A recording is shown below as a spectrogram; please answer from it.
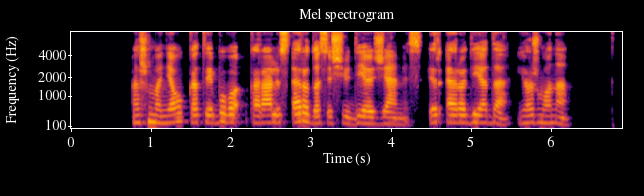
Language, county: Lithuanian, Kaunas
